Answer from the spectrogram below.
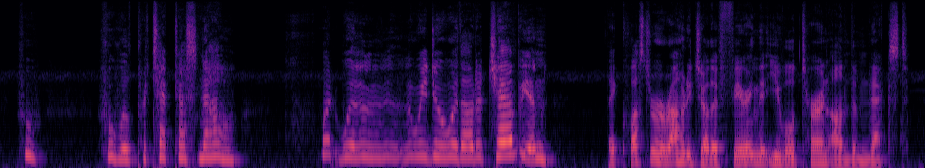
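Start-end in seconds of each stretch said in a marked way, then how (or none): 0.2-5.6 very high, fretful, worried little goblin voice. Narrator voicing a long-tongued goblin as the other mutants back away, worried goblin voice. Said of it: "The long-tongued goblin rubs her hands with worry".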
